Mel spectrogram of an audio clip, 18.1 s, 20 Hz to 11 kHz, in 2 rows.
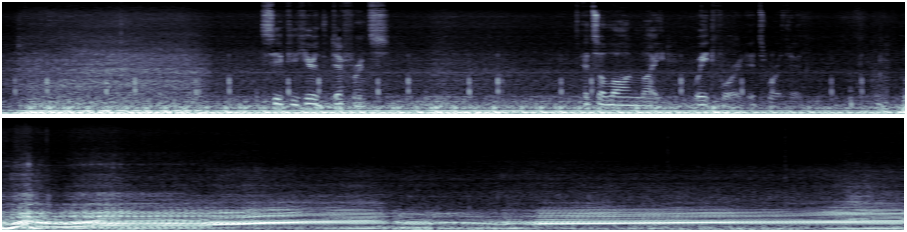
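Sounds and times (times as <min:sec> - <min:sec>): car exhaust roaring: 0:00.0 - 0:18.0.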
